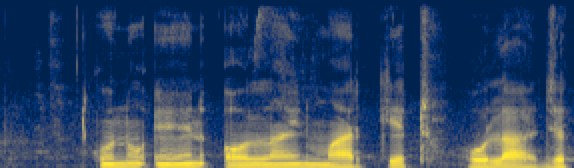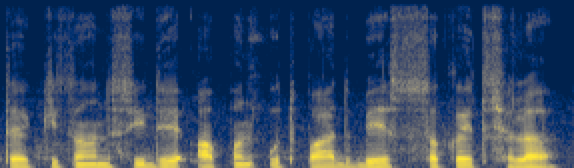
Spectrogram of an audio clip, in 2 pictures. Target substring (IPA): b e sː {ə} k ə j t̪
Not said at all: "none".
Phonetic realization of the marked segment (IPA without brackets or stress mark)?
ə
